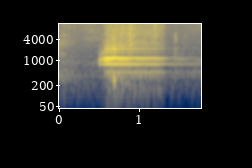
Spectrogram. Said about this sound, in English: Oh, look at that. Some bells. The bells are chiming right as I speak about Christ. They wanted the bells, too. It seems so appropriate.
